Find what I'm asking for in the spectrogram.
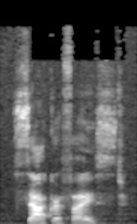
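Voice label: "sacrificed", American English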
